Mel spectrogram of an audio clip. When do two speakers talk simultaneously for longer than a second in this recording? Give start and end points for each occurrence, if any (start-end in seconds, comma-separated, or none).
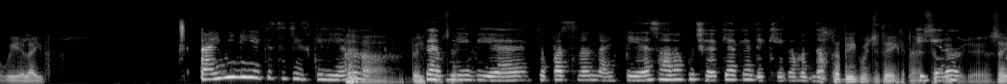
none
